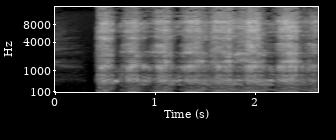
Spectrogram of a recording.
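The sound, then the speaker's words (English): After a brief silence, someone abruptly launches into a loud, gravelly roar mimicking a big truck engine, a sustained rumbling growl with slight pulsing that holds steady for about two seconds. “This is how your truck would sound.”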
